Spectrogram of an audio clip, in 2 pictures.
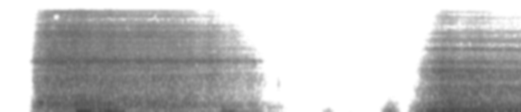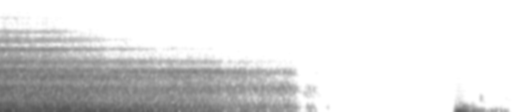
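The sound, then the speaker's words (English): A slow, deep breath taken during a guided gratitude exercise: a long, airy inhale, a brief pause, then an even longer, steady exhale. A faint short sound follows near the end. “And now, let's give thanks for the present moment. Let's take a breath.”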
